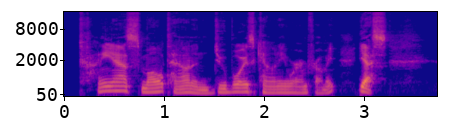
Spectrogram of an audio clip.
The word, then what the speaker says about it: Dubois: Jasper Indiana the tiny ass small town in Dubois County where I'm from yes anyone listening to this who speaks French is like I'm pretty sure that word is Dubois yes but when the French Indiana and the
